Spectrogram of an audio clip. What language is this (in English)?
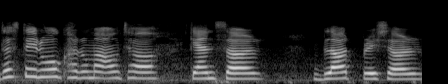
Nepali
